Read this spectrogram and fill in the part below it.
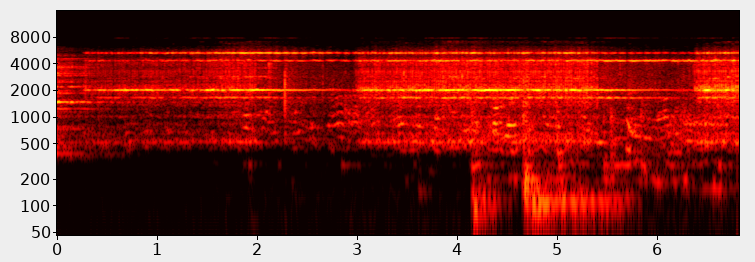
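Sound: telephone ringing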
